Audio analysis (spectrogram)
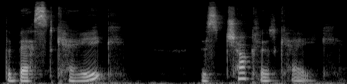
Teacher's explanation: chocolate has 2 syllables and the main stress would be on the first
